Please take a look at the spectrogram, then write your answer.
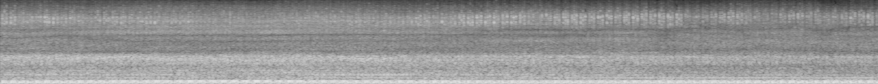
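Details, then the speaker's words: Farmall H row crop tractor. Low, lumpy idle at about three beats per second with a gap in the rhythm; misfire, owner suspects a dead plug and has never heard it run like that. "yeah, she's definitely got a dead plug. I've never heard her run like that before."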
